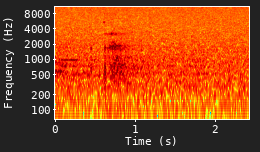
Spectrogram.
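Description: Faint steady microphone hiss, with one brief soft whisper-like vocal sound a little over half a second in.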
